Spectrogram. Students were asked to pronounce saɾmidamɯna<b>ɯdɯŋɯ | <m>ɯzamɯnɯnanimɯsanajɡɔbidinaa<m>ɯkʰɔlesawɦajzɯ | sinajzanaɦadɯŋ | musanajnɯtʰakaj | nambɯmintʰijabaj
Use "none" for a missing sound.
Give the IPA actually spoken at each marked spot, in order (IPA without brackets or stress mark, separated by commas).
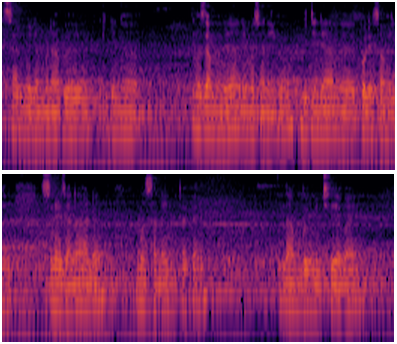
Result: b, ŋ, ŋ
